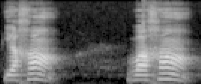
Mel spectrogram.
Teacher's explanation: யஹா அதோட நிறுத்திடணும். யஹா வஹா அந்த மூக்கால் ப்ரொனவுன்ஸ் பண்ணுற மாதிரி வரணும். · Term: அனுநாசிக்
